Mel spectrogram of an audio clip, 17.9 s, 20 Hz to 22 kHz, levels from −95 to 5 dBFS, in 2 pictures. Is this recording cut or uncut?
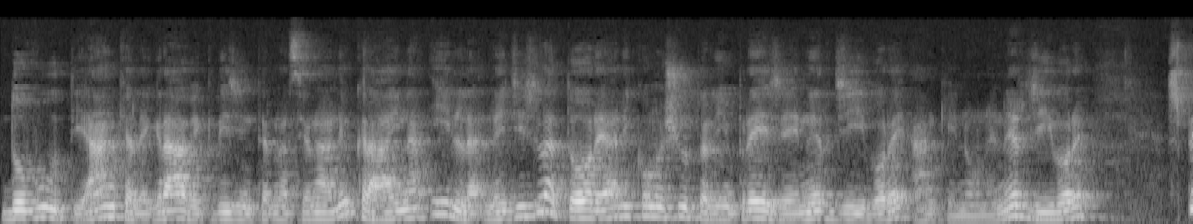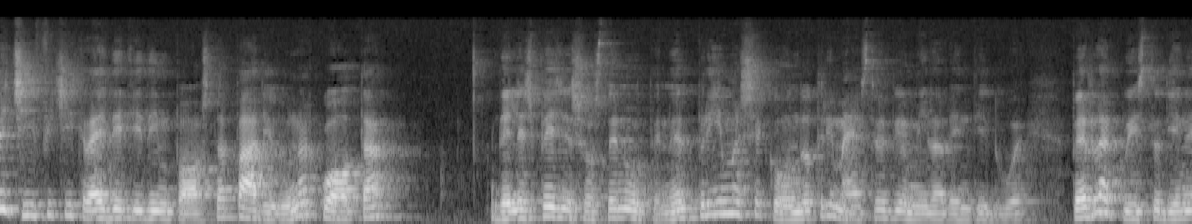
uncut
